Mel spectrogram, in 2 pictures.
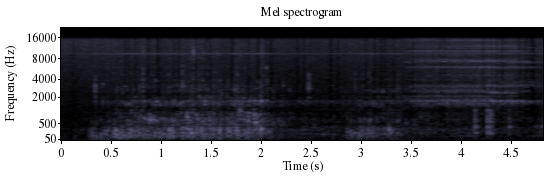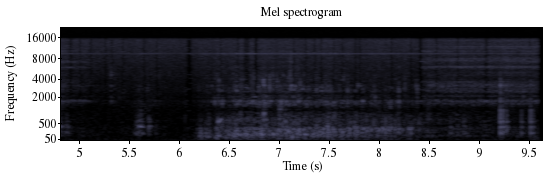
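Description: Scuba diver breathing through a regulator underwater: two long bubbling exhalations, one about half a second in and one about six seconds in, each lasting about two seconds, with a quieter hissing inhalation between them.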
